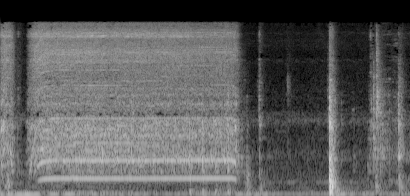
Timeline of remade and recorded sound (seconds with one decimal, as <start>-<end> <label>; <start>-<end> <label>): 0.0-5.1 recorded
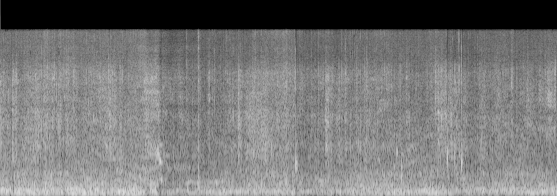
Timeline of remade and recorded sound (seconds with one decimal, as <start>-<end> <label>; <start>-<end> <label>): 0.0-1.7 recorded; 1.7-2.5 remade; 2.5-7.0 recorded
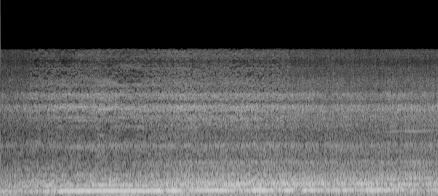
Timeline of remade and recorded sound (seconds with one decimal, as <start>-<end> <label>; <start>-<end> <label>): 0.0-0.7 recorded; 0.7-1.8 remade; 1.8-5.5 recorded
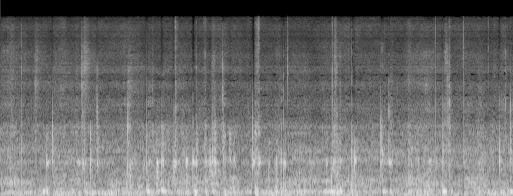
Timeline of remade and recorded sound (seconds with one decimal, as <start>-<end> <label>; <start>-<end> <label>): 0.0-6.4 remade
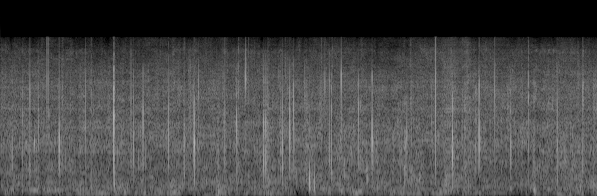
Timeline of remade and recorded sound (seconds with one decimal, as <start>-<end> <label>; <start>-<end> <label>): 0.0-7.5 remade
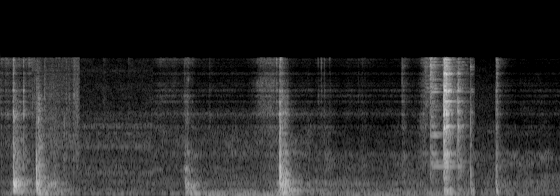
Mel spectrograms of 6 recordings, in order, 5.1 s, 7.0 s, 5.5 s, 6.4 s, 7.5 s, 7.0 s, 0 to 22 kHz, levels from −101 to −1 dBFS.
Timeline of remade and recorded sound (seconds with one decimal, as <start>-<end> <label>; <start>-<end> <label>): 0.0-0.4 remade; 0.4-1.9 recorded; 1.9-5.3 remade; 5.3-6.2 recorded; 6.2-7.0 remade

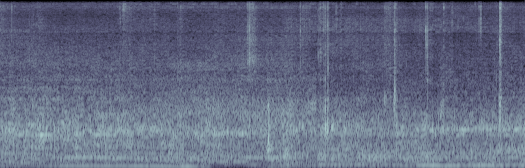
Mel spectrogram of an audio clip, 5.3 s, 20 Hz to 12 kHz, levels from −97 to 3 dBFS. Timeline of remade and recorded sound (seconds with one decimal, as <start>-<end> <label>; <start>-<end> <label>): 0.0-1.2 recorded; 1.2-4.4 remade; 4.4-5.3 recorded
